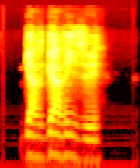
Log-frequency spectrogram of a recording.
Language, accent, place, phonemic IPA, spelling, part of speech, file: French, France, Lyon, /ɡaʁ.ɡa.ʁi.ze/, gargariser, verb, LL-Q150 (fra)-gargariser.wav
- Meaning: to gargle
